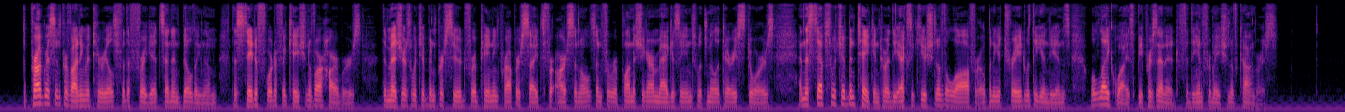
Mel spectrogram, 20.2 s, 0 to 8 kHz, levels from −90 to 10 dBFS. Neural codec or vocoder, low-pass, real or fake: none; 7.2 kHz; real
